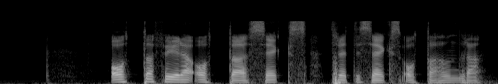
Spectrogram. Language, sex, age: Swedish, male, 34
